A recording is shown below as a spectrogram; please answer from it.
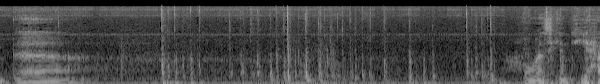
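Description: Computer keyboard typing: a run of irregular key clicks from about a second and a half in until shortly before the end, as a command is typed into a terminal.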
